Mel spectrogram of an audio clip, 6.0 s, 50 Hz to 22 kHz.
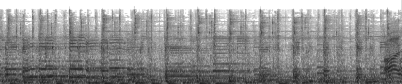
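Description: Instrumental break of a 1961 rockabilly record: guitar over a bass line and a steady beat. The singer's voice comes back in right at the end.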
